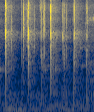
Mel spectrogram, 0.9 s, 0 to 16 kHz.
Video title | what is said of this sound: How to color Disney Mystery books - PART 1 | yes, that's the sound you wanna make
